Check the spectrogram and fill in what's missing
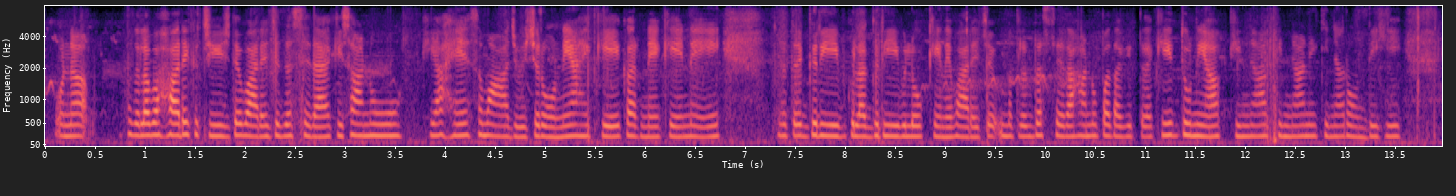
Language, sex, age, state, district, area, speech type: Dogri, female, 18-30, Jammu and Kashmir, Samba, rural, spontaneous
